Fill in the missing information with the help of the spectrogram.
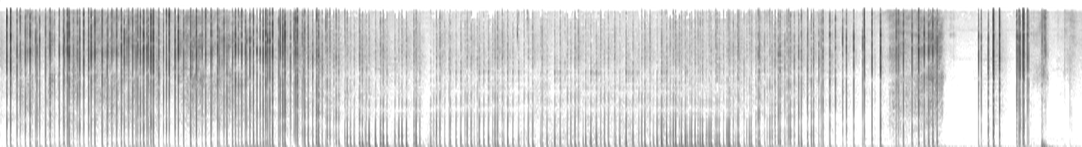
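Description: Long nails tap and scratch rapidly across the cover and edge of a small, solid laminated cardboard board book. A dense, continuous stream of short, dry clicks with soft scraping runs for about twelve and a half seconds, then thins out to a few scattered taps before ending.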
